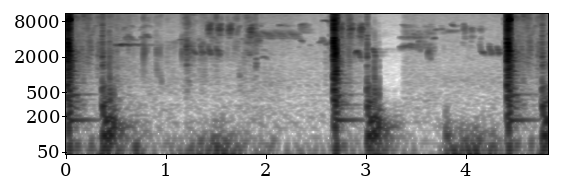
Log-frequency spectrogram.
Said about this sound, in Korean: 요나단은 작은 아이 하나를 데리고 약속 장소로 갑니다. 그리고는 활을 쏘고는 아이에게 가서 찾아오라고 하지요.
